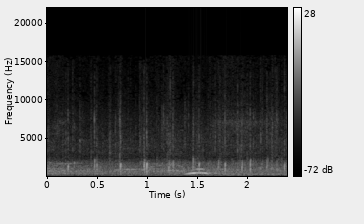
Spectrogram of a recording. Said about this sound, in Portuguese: Aplausos para ele, dono dessa história toda.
